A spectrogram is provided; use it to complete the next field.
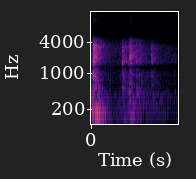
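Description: A key works a door lock: an initial scrape, then a pair of quick metallic clicks and a later clunk, crisp and moderately loud with no voices.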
